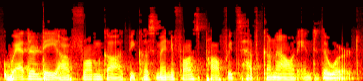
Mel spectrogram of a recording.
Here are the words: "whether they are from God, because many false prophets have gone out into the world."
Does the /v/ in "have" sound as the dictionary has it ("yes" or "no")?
yes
